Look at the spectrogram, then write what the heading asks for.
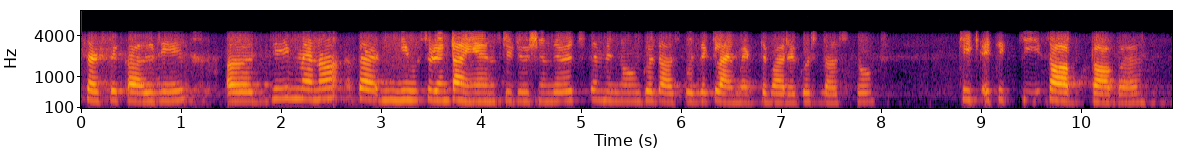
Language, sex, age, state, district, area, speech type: Punjabi, female, 18-30, Punjab, Gurdaspur, urban, conversation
